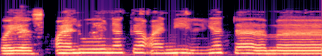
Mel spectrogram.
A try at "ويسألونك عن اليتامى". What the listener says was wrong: Okey, jangan kuat sangat tekan dia jadi ain. Wa yas'alu jangan alu.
